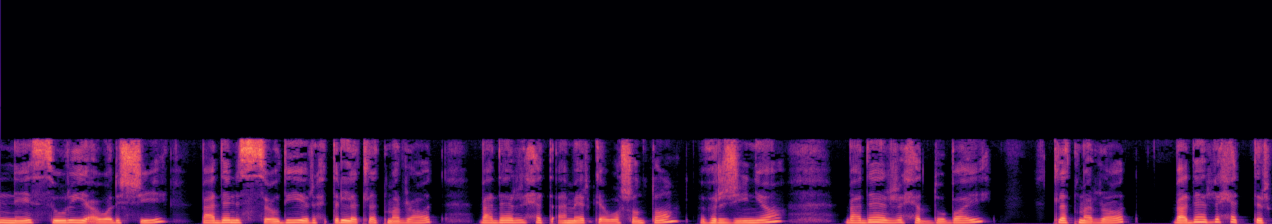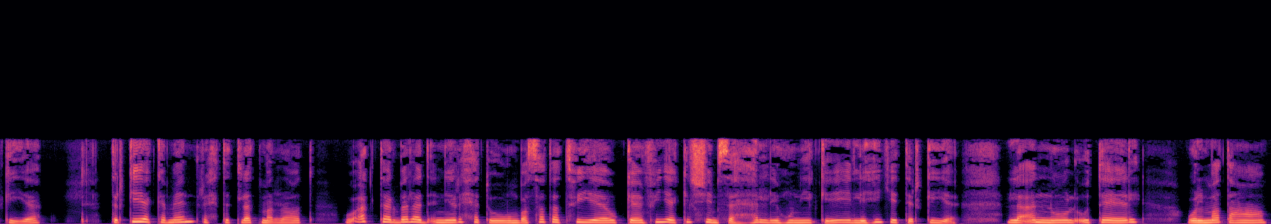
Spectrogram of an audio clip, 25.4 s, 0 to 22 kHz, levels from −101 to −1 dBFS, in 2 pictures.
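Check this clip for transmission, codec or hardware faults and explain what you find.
One fault runs through the whole clip. From start to end the speech sounds watery and swirly, with nothing above 8.3 kHz and metallic chirps on s sounds. This is likely MP3 compression at a low bitrate, around 47 kbps: short of bits, the encoder cuts the treble and lets weak frequency lines flicker on and off between frames.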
